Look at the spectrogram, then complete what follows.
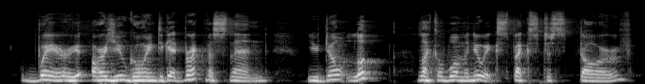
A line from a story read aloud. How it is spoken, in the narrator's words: growled out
